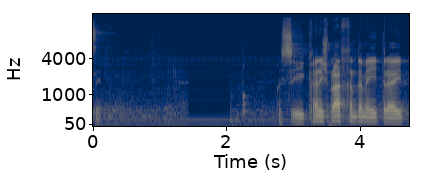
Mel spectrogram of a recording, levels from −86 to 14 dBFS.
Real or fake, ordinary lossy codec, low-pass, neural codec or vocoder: real; MP3, 96 kbps; 14.4 kHz; none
